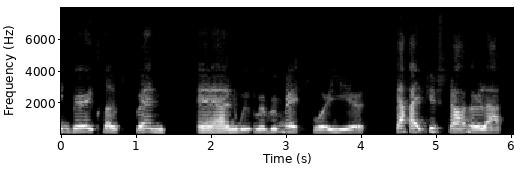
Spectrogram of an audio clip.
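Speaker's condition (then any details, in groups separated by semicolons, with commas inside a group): Cerebral palsy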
